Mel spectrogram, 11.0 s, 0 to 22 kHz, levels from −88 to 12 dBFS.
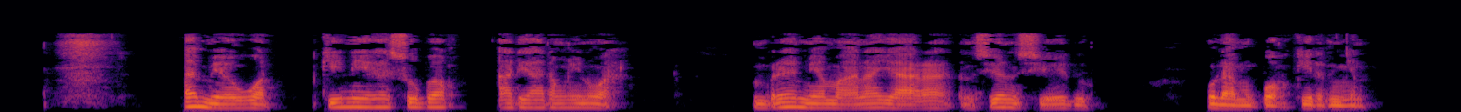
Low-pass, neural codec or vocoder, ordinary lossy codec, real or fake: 7.2 kHz; none; MP3, 32 kbps; real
